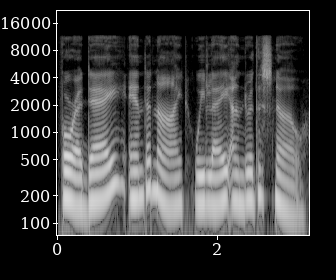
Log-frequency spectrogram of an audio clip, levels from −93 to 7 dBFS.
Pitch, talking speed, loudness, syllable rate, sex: 175 Hz, 210 wpm, -16 LUFS, 4.0 syllables/s, female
